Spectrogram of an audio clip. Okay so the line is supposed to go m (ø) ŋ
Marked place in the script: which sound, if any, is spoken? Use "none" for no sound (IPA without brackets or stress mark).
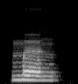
ɛ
